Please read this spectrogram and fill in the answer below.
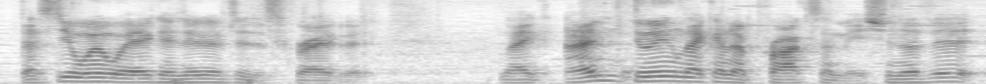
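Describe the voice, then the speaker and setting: A man speaks at a medium pitch with lively intonation and a fairly quick pace. Music plays in the background. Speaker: let's play gamer. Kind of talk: gameplay commentary. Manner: casual, rambling with self-corrections.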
